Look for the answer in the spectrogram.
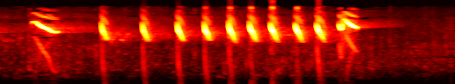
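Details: Marico sunbird recorded in natural habitat: a sharp high chirp, then a fast run of about ten bright, clipped notes that quicken and end on a final high chirp, with a quiet background.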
